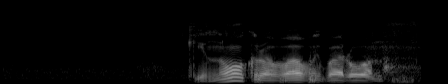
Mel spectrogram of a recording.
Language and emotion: Russian, neutral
